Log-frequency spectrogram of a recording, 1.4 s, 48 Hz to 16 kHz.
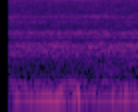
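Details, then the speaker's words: Hypertherm Powermax30 plasma cutter running: a constant, sharp, non-pulsing hiss of compressed air leaking from the cracked water separator filter bowl. "I fired it up the other day and as you can probably hear a little bit of an air leak"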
